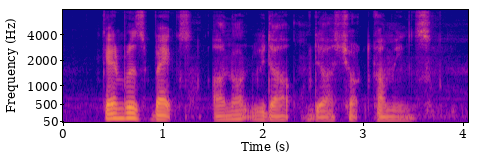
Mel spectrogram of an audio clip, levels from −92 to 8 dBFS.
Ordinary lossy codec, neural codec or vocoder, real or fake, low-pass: none; none; real; none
